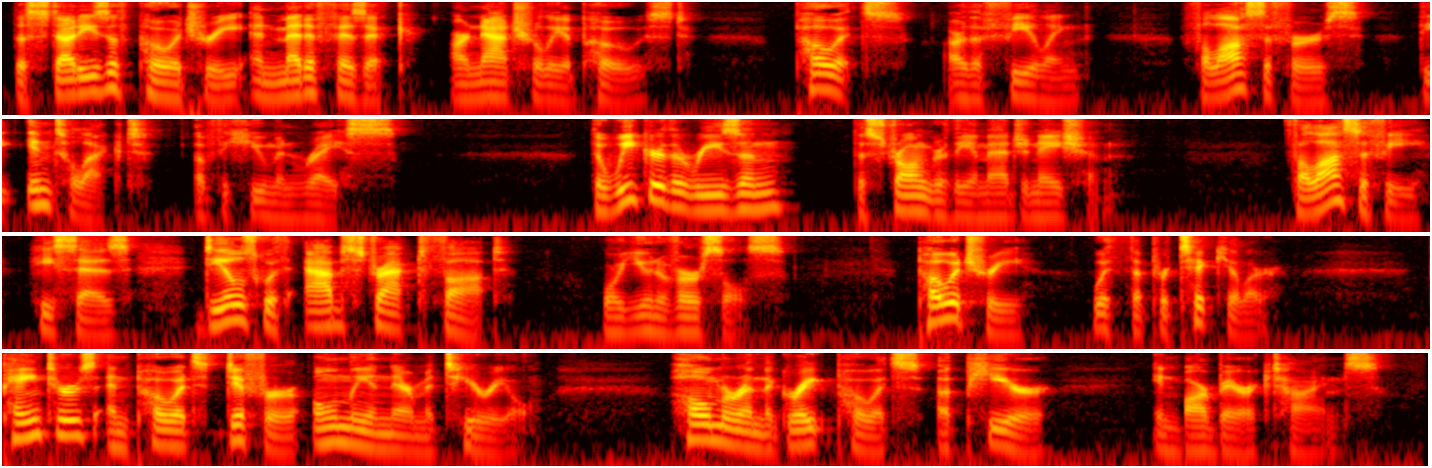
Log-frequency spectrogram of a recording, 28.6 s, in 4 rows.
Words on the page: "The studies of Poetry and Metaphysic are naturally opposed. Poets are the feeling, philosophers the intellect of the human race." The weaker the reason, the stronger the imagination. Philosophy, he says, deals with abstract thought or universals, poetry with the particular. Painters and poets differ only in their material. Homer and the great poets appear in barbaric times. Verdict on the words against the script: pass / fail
pass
